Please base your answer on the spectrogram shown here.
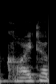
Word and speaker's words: Gruyter: new entity, sure, the Gruyter Brill, or the Gruyter Brill, as I should say with the more German pronunciation.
